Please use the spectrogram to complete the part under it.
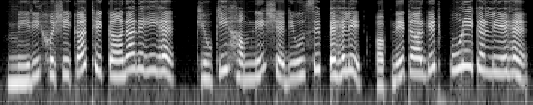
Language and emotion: Hindi, happy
